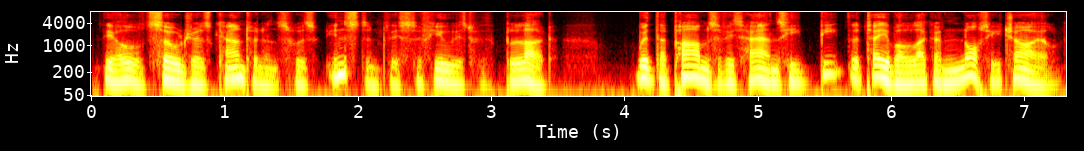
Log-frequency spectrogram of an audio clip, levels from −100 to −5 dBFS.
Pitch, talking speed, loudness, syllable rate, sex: 110 Hz, 190 wpm, -19 LUFS, 5.1 syllables/s, male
